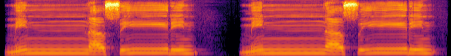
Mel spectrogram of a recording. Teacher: میم کے بعد نون مشدد جو ہے اس کی آواز آئے گی اور غنہ کے ساتھ پڑھیں گے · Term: ادغام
